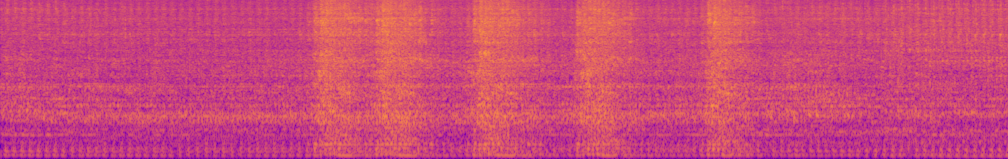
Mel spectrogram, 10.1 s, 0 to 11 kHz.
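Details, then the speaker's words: Royal Enfield Himalayan 411 after replacing the failed fuel pump with a reused pump from a Bullet, petrol added: single-cylinder thump settles into an even idle with a few throttle blips, smooth, no misfire or clatter; normal idle. "all right put some petol in it that'll do is all right she should fire up"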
